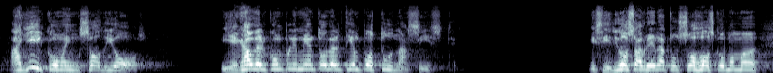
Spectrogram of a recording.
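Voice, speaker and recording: A man in his sixties, a pastor giving a fervent sermon full of personal testimony in a church hall. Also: sits high. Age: 60s. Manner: fervent, personal storytelling preaching. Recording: long church-hall reverb.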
